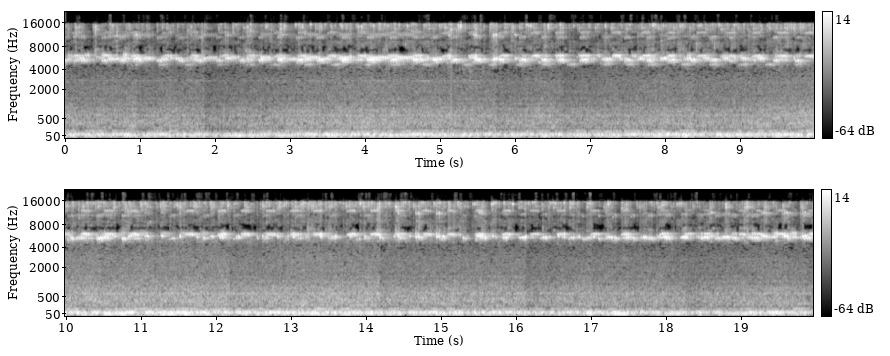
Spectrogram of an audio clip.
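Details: Steady, bright cricket trilling runs on without a break, a fast pulsed high buzz from several insects layered together, accompanied throughout by a deep low hum.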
